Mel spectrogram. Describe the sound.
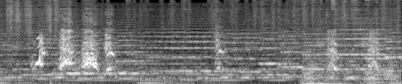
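High, sharp yips and barks from puppies racing into a forest across leaf-covered ground, several short bursts in two clusters over a steady low background tone.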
